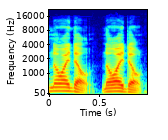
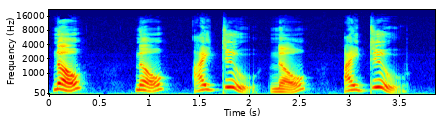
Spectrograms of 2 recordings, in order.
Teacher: So there's a longer pause and more stress on the no.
